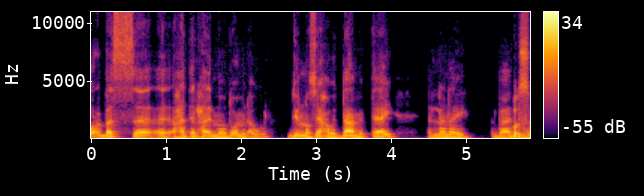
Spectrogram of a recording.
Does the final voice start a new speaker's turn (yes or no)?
yes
